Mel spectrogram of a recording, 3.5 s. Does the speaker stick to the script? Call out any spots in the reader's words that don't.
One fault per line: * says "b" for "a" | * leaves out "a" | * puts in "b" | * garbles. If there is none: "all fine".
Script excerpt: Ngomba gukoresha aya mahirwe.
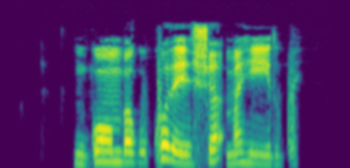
* leaves out "aya"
